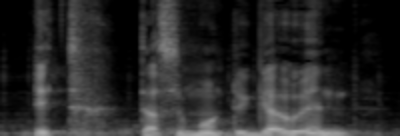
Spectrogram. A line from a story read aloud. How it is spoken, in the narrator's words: he laughed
